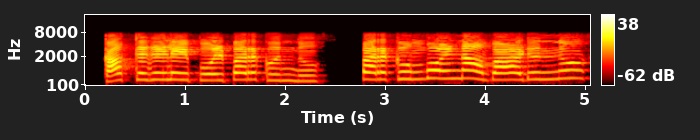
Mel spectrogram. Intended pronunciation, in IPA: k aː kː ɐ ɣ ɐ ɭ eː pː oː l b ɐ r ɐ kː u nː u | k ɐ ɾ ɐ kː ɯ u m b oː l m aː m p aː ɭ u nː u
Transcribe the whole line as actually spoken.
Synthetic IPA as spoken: k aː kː ɐ ɣ ɐ ɭ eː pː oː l p ɐ r ɐ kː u nː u | p ɐ r ɐ kː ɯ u m b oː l n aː m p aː ɽ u nː u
